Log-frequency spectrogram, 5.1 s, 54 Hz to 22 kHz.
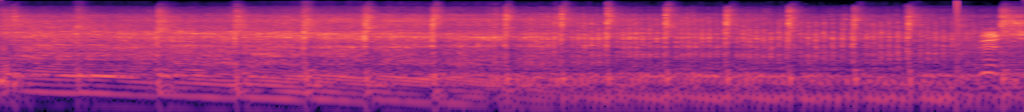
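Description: A 2019 KTM 250XC two-stroke dirt bike, set up as a hard enduro build and running poorly, idles loudly and close by with a steady rattling drone and a rhythmic clatter throughout.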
